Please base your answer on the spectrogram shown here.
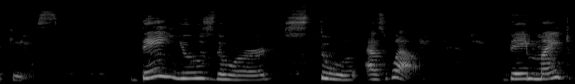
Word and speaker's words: stoel: Instead, they write it S-T-U-L, because the U and the O-E has the same sound.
